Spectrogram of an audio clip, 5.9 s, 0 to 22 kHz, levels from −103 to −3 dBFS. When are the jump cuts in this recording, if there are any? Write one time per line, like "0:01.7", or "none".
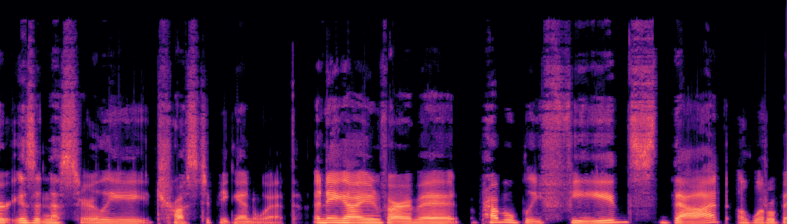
0:02.1
0:03.5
